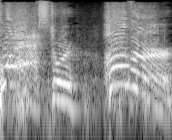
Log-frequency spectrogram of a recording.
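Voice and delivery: put-on very high, swooping announcer yell. Retelling how the game's Wisp voice guy yells weapon types: imitating a yell. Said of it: "the guy yells your weapon type. Goes like".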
